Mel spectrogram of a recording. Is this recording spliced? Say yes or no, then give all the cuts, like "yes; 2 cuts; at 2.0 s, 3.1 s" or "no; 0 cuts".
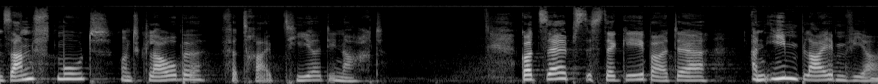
no; 0 cuts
